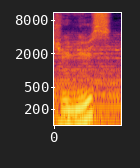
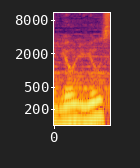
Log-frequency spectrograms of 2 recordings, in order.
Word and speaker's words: Julius: Exemple, IVLIVS se prononce Julius. V servait pour la voyelle U et la consonne W et V. Exemple, Veni se prononce Veni. Les Romains lisaient sans problème. IVLIVS ne pouvait pas se lire Yolius comme une suite de voyelles.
